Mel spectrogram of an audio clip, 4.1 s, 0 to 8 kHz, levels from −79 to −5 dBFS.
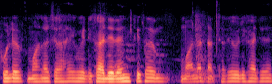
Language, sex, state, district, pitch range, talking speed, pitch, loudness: Hindi, male, Madhya Pradesh, Katni, 105-115 Hz, 145 wpm, 110 Hz, -21 LUFS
